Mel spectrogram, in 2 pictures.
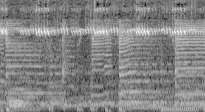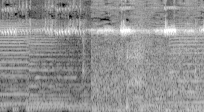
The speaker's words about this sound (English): That's where the crickets come in.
